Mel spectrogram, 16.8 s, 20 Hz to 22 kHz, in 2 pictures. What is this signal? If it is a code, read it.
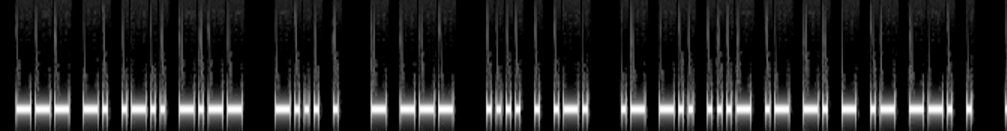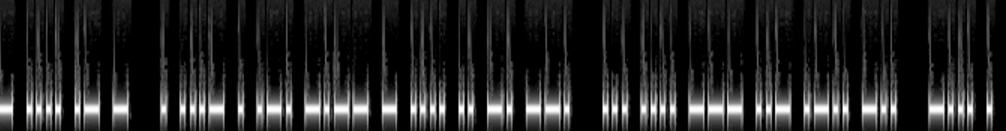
Morse code, heard as a keyed tone, about 30 wpm, 700 Hz. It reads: ONLY BE TO HER ADVANTAGE THAT EVERYTHING SHOULD BE
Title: Sentences from Top 1000 Words - Review Part 6 - 30wpm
